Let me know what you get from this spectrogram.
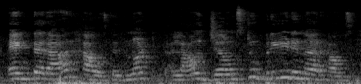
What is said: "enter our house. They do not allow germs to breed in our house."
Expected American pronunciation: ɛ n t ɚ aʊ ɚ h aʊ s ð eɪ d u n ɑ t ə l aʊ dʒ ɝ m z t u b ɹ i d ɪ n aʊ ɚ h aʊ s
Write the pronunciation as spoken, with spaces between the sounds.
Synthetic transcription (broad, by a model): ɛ n t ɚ aʊ ɚ h aʊ s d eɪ d u n ɑ t ə l aʊ dʒ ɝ m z t u b ɹ i d ɪ n aʊ ɚ h aʊ s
